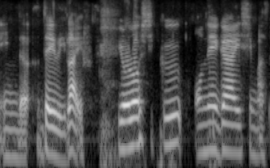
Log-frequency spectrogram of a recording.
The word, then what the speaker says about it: onegai shimasu: So yoroshiku, then onegai shimasu.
